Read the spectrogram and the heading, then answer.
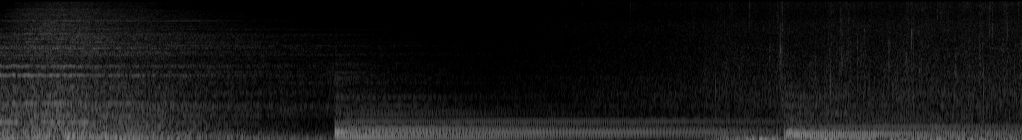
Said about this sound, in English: But it's already raining.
